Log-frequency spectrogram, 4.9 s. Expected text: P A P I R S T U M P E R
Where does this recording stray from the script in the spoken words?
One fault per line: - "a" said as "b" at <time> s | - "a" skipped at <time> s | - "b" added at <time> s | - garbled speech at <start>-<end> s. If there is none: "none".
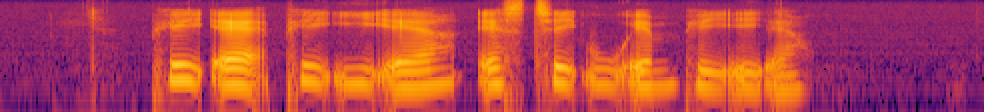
none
